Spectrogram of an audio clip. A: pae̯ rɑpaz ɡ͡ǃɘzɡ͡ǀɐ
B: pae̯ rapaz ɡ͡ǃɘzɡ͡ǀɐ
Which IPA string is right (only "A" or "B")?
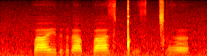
B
